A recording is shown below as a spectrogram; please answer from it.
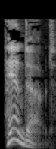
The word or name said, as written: hand-out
